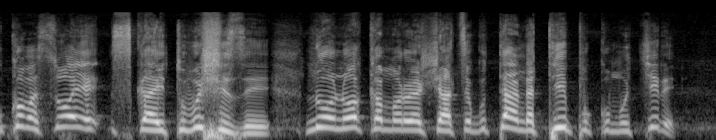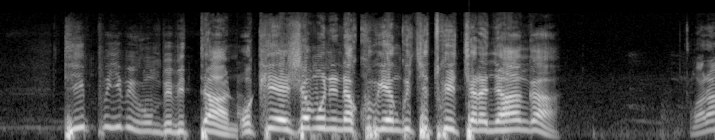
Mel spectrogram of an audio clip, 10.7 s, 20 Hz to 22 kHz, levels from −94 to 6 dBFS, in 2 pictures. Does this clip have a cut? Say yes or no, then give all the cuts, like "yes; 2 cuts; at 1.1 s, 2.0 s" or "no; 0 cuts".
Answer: yes; 1 cut; at 7.1 s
